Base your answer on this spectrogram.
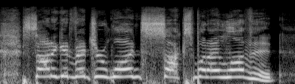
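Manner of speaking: screamed at very high pitch. Game reviewer describing himself screaming into the night sky, retelling a scream. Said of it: "screaming into the night sky".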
